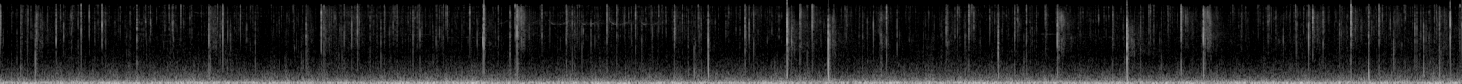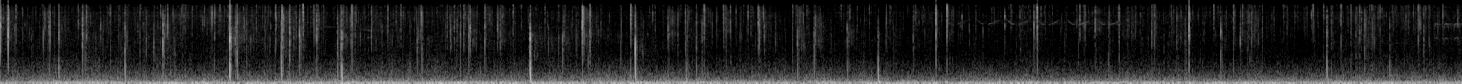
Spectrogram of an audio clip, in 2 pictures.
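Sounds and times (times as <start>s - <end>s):
daytime bonfire in a forest: 0.0s - 29.2s.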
